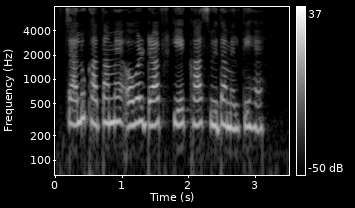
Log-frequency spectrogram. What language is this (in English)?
Hindi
